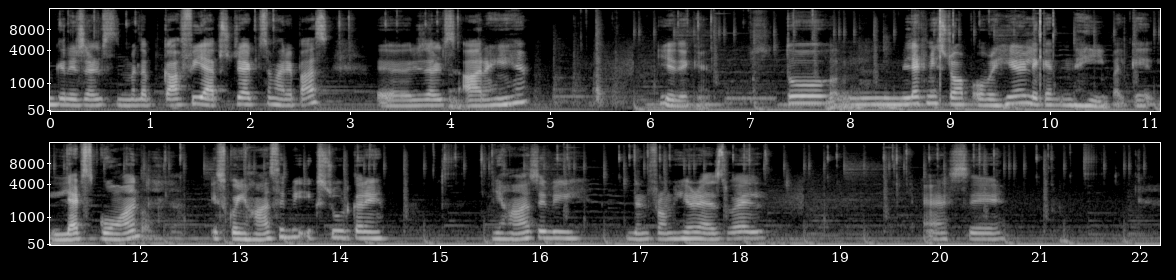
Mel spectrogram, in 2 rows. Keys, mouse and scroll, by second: 0.1 click, 1.5 middle click, 2.1 g, 2.9 e, 3.8 click, 4.0 e, 5.7 e, 5.7 middle click, 6.3 click, 6.5 e, 7.1 middle click, 8.1 middle click, 8.7 middle click, 9.3 click, 9.6 middle click, 10.8 click, 12.3 g, 13.8 e, 15.4 e, 17.0 e, 17.9 click, 18.1 e, 19.3 click, 19.7 e, 20.3 click, 20.5 e, 21.3 middle click.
